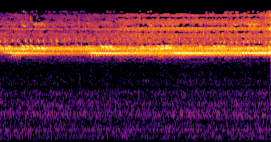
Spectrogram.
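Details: A continuous high-pitched ringing chorus of bell crickets beside the sea, steady and unbroken, with a faint low background rumble and a small knock at the very end.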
